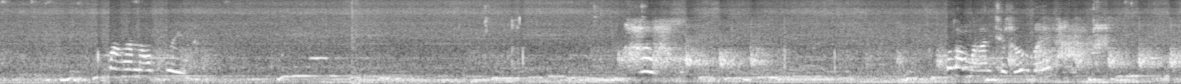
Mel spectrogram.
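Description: A young woman talks and calls out through a phone microphone.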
